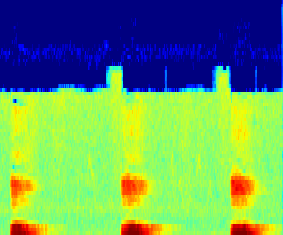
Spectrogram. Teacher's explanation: ओ वर्णस्य उच्चारणे कण्ठः ओष्ठौ च अधिकौ सक्रियौ भवतः। अतः ओ वर्णस्य उच्चारणस्थानं कण्ठ ओष्ठौ स्तः। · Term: ओकारस्य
